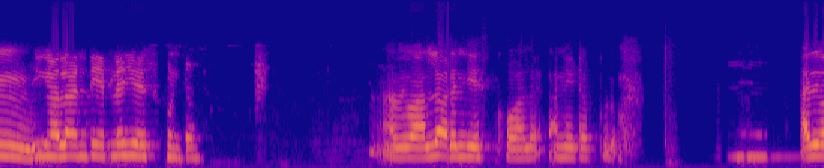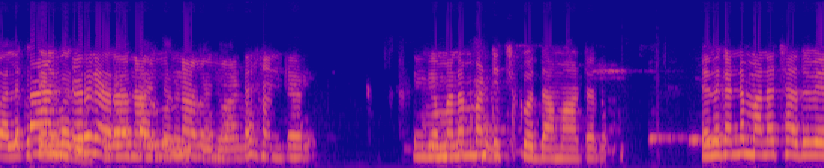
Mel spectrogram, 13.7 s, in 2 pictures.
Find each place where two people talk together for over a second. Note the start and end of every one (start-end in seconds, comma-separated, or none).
7.2-8.9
